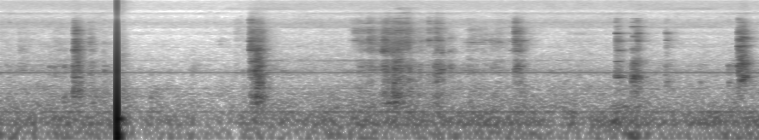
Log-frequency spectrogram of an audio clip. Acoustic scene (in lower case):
kitchen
